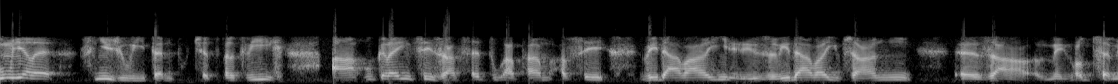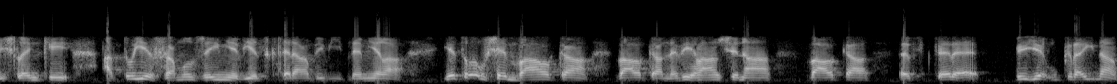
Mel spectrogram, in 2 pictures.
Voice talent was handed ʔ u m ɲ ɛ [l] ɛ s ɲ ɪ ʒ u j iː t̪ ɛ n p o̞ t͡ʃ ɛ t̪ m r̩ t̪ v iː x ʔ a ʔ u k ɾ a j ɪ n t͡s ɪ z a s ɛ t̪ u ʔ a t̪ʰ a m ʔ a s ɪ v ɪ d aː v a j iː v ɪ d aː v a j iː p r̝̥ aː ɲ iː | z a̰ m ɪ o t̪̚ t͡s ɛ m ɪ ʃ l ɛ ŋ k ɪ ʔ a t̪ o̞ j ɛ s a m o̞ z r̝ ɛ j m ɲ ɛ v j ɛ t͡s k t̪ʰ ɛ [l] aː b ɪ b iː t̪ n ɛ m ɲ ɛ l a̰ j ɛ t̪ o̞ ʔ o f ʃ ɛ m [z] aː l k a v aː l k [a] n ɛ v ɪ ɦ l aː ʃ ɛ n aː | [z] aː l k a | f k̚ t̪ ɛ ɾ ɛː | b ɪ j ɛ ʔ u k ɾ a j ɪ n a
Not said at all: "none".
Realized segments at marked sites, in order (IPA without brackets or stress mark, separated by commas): l, ɾ, v, a, v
